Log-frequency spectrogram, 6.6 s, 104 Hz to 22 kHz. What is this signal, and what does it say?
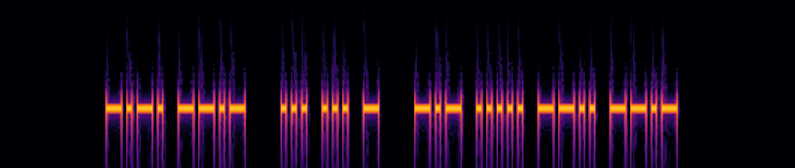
Morse code, heard as a keyed tone, about 28 wpm, 700 Hz. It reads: CQ SST K5ZQ
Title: K1USN SST QSO Practice - 28wpm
